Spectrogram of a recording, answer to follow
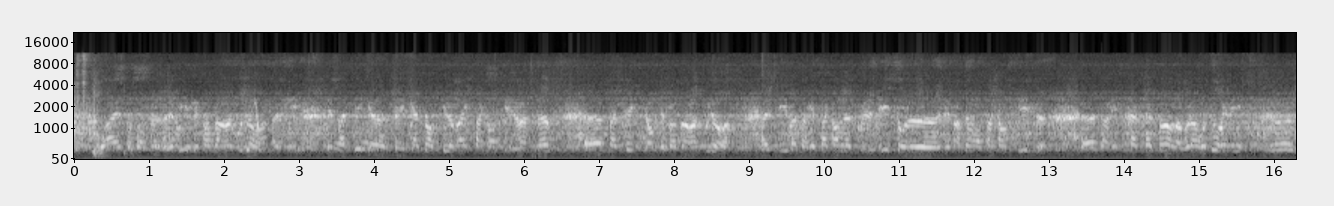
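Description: A distant CB station's voice received on single sideband (USB) through the Yaesu FT-450 transceiver's speaker. The speech is thin and narrow-band, cut off above and below, with a faint steady hum underneath.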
